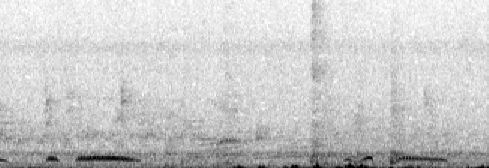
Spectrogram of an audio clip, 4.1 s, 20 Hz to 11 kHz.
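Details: Cambodian wild dove, 24 April 2020: two drawn-out low coos, each preceded by a short hooked note, partly covered by low rumbling and thumping noise.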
